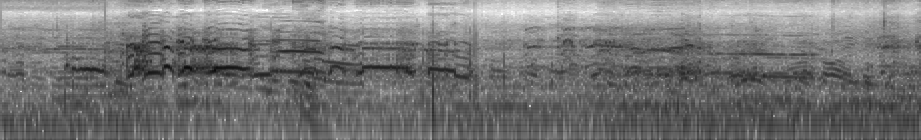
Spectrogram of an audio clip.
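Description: At a busy chicken market in Bocaue, a rooster crows loudly and nearby while other chickens cluck around it, with people talking throughout.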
